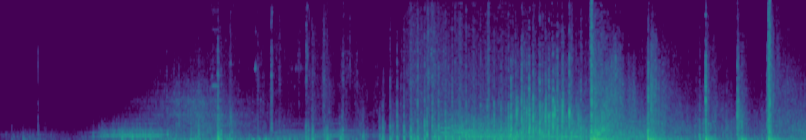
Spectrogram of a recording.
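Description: Gunfire and battle noise rumble loudly outdoors.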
